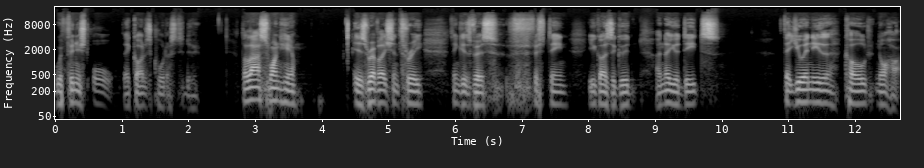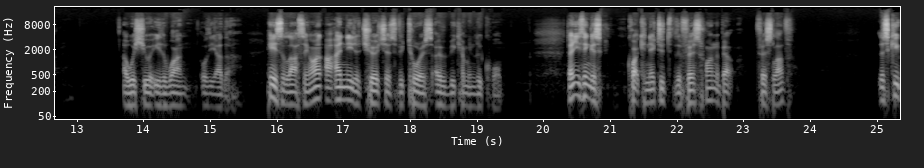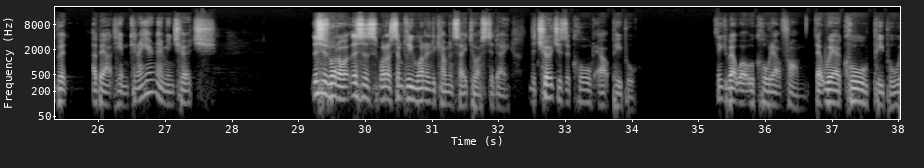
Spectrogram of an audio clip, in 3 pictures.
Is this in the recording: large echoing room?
yes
